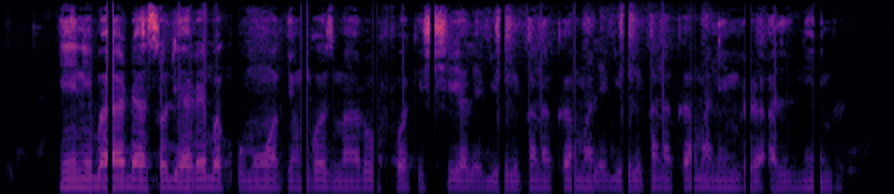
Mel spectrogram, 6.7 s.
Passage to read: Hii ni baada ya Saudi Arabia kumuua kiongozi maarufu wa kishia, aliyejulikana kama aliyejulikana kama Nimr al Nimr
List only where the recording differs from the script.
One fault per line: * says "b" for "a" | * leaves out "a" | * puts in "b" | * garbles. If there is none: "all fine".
all fine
